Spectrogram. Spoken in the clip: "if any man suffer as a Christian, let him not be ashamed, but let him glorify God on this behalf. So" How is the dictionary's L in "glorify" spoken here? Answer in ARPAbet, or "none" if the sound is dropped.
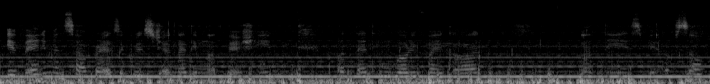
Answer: none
